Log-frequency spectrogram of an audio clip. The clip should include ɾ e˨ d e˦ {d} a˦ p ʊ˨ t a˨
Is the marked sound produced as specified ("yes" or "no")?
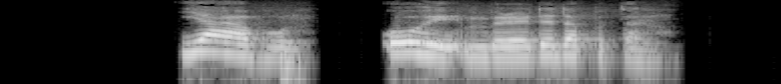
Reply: yes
